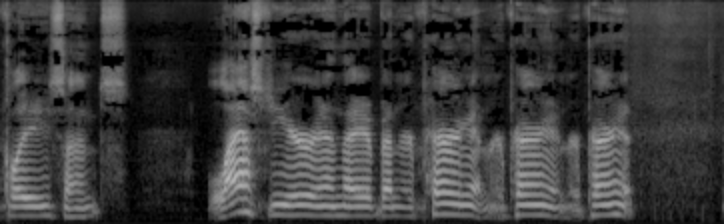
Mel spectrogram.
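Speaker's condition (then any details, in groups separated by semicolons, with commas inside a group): Multiple sclerosis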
